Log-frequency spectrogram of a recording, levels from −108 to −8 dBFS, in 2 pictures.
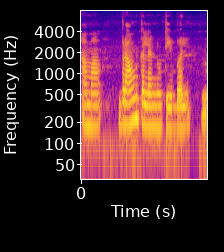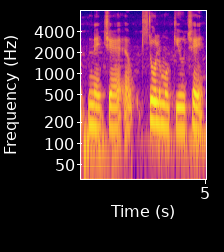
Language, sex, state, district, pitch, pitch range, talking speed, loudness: Gujarati, female, Gujarat, Valsad, 175 Hz, 165-185 Hz, 130 wpm, -18 LUFS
